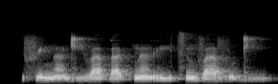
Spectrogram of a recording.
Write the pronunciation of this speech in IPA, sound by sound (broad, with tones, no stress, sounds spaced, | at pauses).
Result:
f ɪ˦ n ã˨ ɡ i˦˨ β a˨ ɓ a˨ kʷ ã˦ r i˦˨ t͡s ũ˦ v a˦ v o˨ ɡ i˦˨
